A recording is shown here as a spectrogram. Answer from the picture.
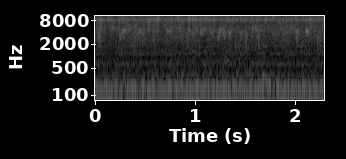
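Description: Chuck roast sizzling softly as it browns in a pot over a gas burner, a steady hiss with a low hum underneath.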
